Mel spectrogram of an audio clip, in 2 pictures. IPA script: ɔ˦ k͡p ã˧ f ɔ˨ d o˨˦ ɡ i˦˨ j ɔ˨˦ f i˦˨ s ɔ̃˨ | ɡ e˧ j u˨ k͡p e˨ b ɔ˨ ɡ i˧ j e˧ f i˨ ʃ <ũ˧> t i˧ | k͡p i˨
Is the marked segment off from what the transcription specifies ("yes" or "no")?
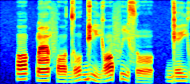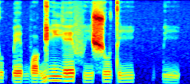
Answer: yes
